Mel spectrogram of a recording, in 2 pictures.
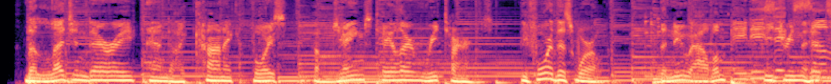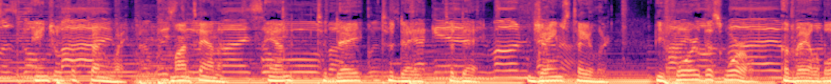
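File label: Promo, British English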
